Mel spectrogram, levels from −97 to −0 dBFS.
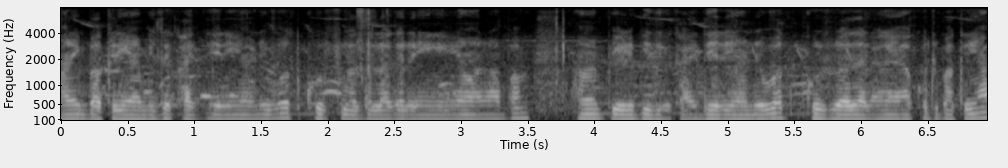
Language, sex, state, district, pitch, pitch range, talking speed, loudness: Hindi, male, Chhattisgarh, Bilaspur, 115 Hz, 115-120 Hz, 285 wpm, -37 LUFS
